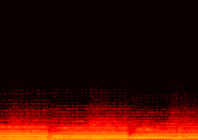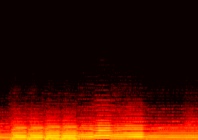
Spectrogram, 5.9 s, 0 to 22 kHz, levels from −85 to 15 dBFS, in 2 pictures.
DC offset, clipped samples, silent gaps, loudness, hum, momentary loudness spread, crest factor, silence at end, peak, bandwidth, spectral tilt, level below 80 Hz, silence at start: 0.1%; under 0.1%; none; -20 LUFS; none; 9 LU; 14 dB; 0 s; -6 dBFS; 6.8 kHz; -7 dB/octave; -58 dBFS; 0 s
